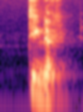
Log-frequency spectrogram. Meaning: teenager
- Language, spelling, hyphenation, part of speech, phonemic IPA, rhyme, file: Dutch, tiener, tie‧ner, noun, /ˈti.nər/, -inər, Nl-tiener.ogg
